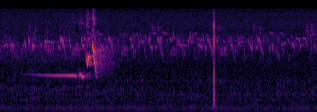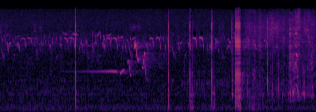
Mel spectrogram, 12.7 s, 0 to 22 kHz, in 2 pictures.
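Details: Japanese bush warbler singing on 10 June 2017 around 08:45: twice a steady, level whistled note slides into a quick rising, warbled flourish. A dense background chorus of small high chirping birds and several sharp clicks are also heard.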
